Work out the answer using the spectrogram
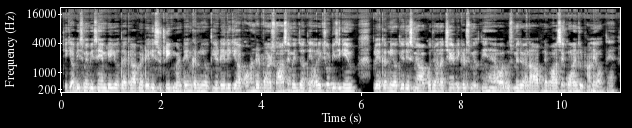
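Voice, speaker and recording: A man's voice: fairly high pitch, monotone, fast talker, dark tone, low-quality recording. A man casually walks viewers through an app, rambling and leaning on filler phrases. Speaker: crypto channel host. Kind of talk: casual explainer walkthrough.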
